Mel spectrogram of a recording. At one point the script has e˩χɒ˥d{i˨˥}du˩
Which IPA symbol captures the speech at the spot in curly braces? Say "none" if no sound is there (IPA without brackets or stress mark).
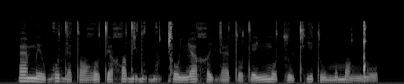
i˨˥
